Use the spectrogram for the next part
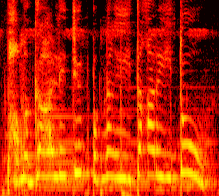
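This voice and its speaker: High-pitched, earnest little Filipino boy played by a woman. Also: steady tone, quick pace. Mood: worried. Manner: earnest, polite, anxious. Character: earnest, fearful, curious young boy. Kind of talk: Filipino radio drama acting. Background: background music.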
